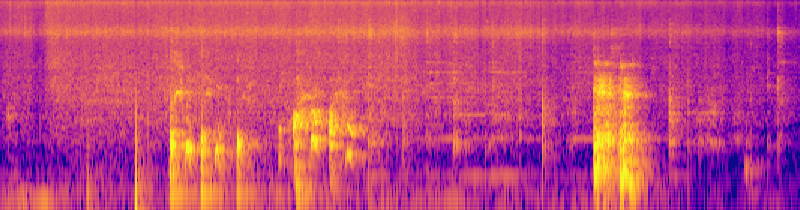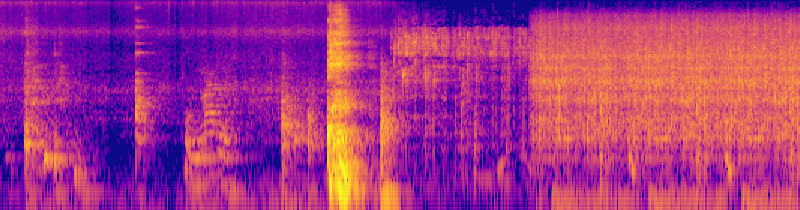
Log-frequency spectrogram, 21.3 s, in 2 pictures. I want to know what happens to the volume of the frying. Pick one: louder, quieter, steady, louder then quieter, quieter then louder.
quieter then louder.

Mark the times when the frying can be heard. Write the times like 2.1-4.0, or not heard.
0.0-21.2.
